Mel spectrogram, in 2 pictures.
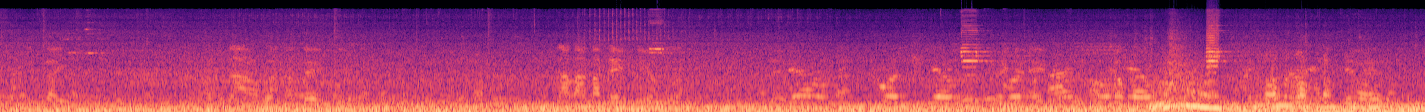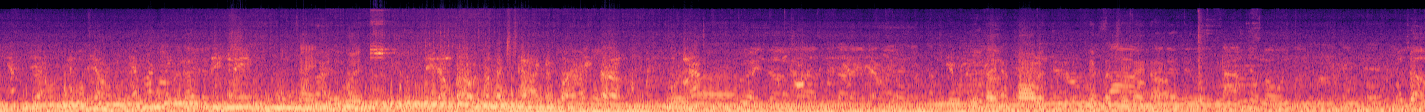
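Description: Low rumble of street traffic, with a motor vehicle's engine running close by from about halfway through, its pitch rising and falling several times. People talk in the background.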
